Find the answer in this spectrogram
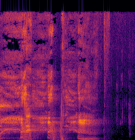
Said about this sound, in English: Guys, I so deeply apologize for my voice and my constant coughing. I'm just extremely sick, and I'm still here doing the shows because, you know, the show has to go on.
